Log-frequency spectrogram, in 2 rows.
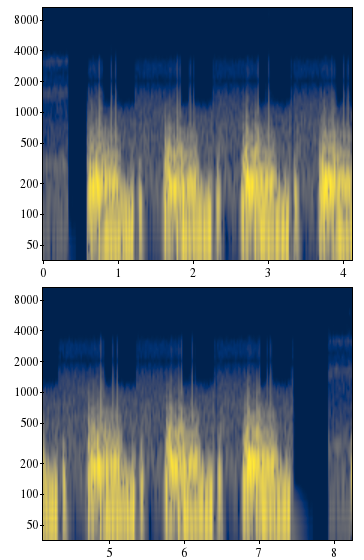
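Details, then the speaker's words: Early diastolic murmur at the aortic and pulmonary areas, as in aortic or pulmonary regurgitation: regular heartbeat near 58 a minute, blowing murmur starting with the second sound and obscuring it. "زين، بالايورتيك والبولمنري راح اسمع ايرلي دايستوليك مرمر. شنو هذا الايرلي؟ الايرلي يعني فشي بالبداية يجيني، فاول ما تجيني الاس 2 يعني لب دب، اول ما تجيني الدب راح يجي وياها، فحتى الدب ما راح اسمعها."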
